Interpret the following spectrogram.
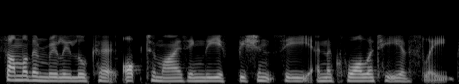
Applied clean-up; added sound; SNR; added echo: neural mask model Resemble Enhance denoiser.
